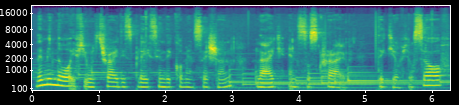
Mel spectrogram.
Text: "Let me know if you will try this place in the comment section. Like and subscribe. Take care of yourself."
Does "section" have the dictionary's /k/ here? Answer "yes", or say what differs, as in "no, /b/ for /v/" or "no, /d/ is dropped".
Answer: no, /k/ is dropped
